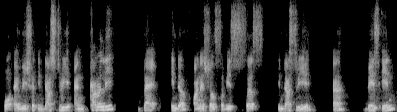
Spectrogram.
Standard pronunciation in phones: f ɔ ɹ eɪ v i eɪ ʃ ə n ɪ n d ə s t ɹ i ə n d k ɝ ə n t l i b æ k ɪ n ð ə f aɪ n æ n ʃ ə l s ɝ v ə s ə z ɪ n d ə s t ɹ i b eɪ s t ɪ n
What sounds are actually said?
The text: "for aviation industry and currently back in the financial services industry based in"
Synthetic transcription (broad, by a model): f ɔ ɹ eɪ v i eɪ ʃ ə n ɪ n d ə s t ɹ i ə n k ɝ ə n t l i b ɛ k ɪ n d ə f aɪ n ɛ n ʃ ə l s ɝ v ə s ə s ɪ n d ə s t ɹ i b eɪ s ɪ n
